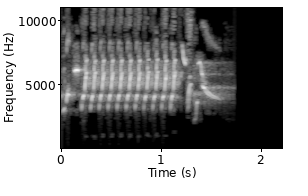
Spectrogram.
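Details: European goldfinch teaching song for young goldfinches and hybrids: a rapid, rhythmic run of high tinkling notes closing with a nasal, slurred flourish, under two seconds.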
